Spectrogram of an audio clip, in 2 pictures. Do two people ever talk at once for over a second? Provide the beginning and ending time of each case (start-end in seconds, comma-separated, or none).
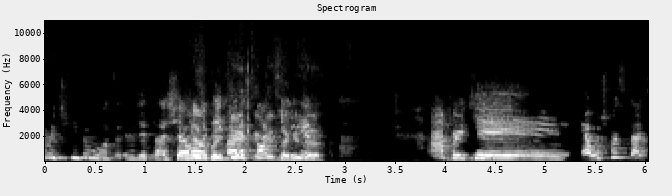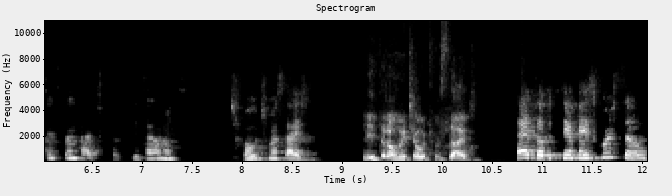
1.4-2.7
